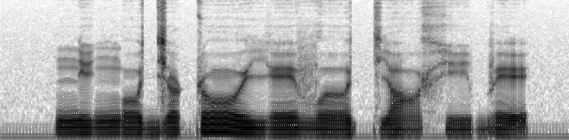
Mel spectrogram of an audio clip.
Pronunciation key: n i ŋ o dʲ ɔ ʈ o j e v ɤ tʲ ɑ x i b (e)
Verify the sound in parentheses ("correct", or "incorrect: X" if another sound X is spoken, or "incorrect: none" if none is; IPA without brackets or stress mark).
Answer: correct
